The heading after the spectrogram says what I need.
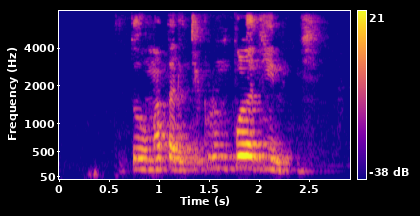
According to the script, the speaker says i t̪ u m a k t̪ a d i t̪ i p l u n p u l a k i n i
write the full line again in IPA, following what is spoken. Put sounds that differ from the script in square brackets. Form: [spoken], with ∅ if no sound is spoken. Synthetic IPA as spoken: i t̪ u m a [∅] t̪ a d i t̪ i [k] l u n p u l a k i n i

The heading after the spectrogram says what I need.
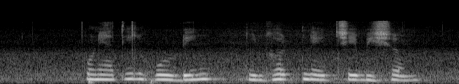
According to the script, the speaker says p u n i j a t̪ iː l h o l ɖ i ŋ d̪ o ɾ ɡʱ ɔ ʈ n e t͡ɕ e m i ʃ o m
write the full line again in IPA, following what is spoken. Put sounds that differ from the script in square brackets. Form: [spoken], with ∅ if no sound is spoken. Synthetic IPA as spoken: p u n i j a t̪ [i] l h o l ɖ i ŋ d̪ [u] ɾ ɡʱ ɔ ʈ n e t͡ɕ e [b] i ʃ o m

